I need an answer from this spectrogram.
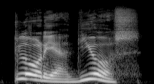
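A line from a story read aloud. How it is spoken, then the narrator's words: Exclaimed. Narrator (Spanish): exclamó ella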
